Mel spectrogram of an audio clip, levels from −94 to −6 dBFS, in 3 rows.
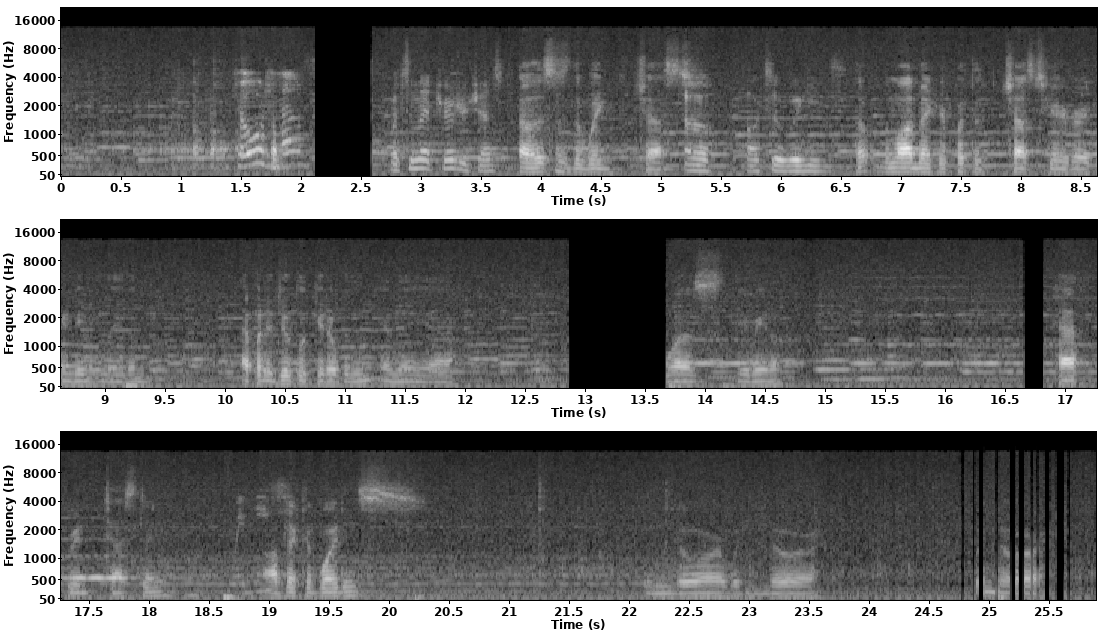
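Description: Digital broadcast dropouts at 2.11–2.60, 12.87–13.69 and 16.66–16.83 s mute the audio outright, and at 24.77–25.69 s it breaks into short holes of up to 72 ms. Each time, the receiver lost valid frames and silenced output until clean ones returned, so that programme is gone.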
